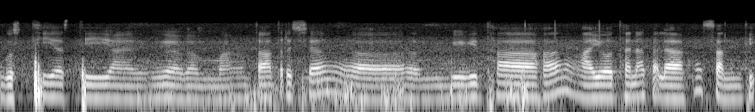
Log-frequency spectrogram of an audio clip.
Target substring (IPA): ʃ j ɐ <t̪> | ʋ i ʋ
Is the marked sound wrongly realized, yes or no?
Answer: yes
